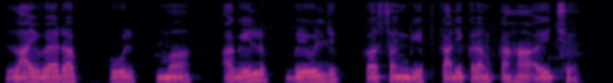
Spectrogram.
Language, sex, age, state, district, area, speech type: Maithili, male, 18-30, Bihar, Darbhanga, rural, read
